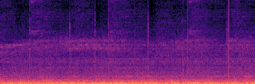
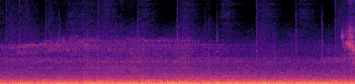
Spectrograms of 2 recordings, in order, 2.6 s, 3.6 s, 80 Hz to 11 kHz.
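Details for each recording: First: 4WD with tyres let down to 20 PSI over hard corrugations, in the cab: steady low rumble with no harsh rattles or sharp impacts even over big bumps; quiet, refined normal ride. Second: 200-series 4WD driving over hard corrugations at 60–65 km/h with tyres at 40 PSI: constant deep rumble with a busy rattle and shudder, the vehicle shaking a lot; over-inflated tyres give an uncomfortable ride.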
